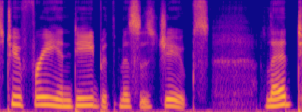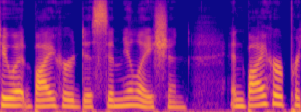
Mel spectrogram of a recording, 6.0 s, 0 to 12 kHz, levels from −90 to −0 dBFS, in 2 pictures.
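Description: Listening to the speech, nothing stood out as a technical problem at any point.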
